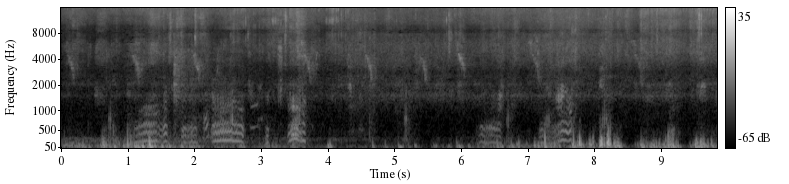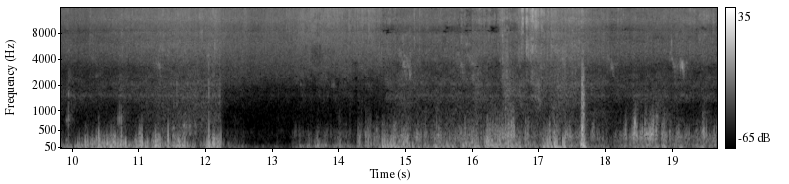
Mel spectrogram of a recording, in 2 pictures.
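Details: Six-week-old male border collie puppies at a kennel of working border collies in Kyiv, Ukraine; a few short whiny yelps with stacked tones in the first seconds, then mostly rustling, shuffling handling noise and thumps.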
